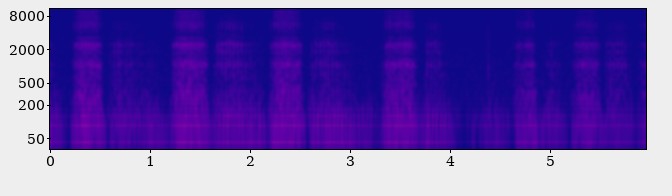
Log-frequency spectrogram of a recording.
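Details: Iris, a Siamese cat, purring for relaxation: a low rumbling purr with breathy pulses repeating about once a second, swelling and fading in a steady rhythm.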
